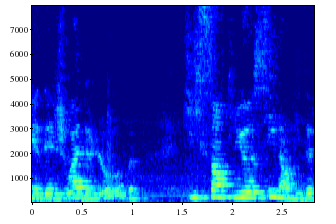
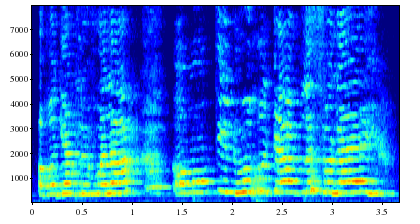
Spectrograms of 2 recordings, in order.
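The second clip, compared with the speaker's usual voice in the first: high, loud, laughing through tears; tearful joy; 10 semitones higher, 7 dB louder than usual. Acted. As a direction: overcome with joy at the sunrise. Mother moved by sunrise.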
